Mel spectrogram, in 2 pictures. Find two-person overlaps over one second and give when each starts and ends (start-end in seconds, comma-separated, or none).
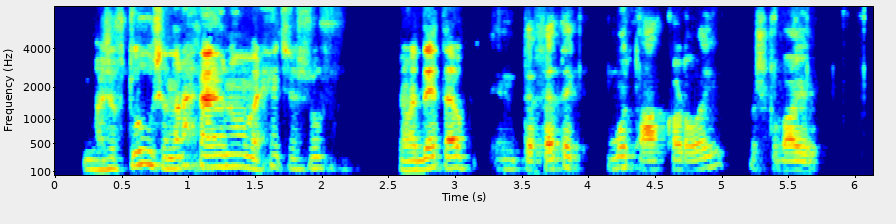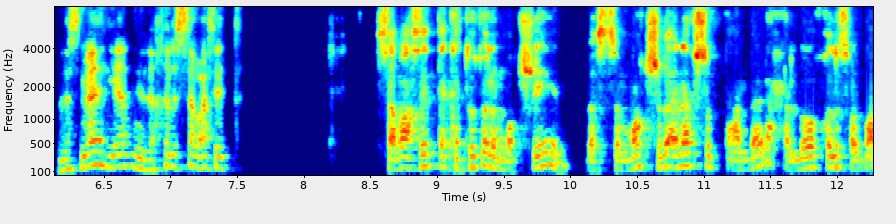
none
